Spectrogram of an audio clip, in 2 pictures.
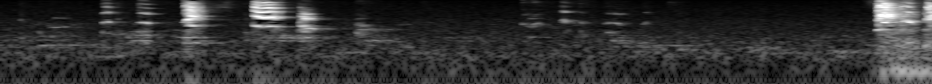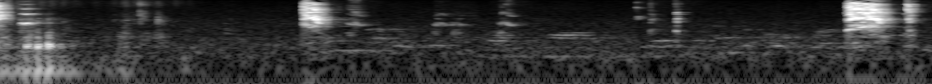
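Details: Mating pair of young lovebirds: sparse, sharp high chirps and squeaks in isolated bursts, with longer quiet gaps and soft twittering between.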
